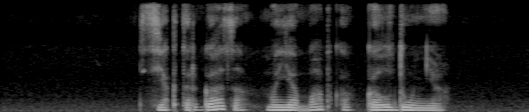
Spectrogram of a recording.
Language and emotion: Russian, neutral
